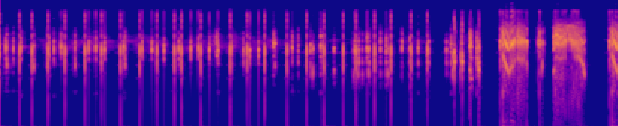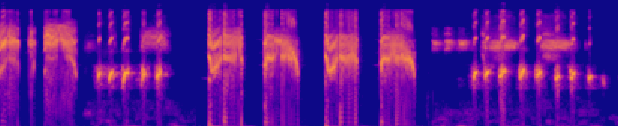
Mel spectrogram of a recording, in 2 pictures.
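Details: Swiftlet mating call, part of a combined recording used to attract swiftlets: about four seconds of rapid, dry, rattling clicks, then loud harsh buzzy chirps, short twittering notes and a few thin high whistled calls near the end.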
